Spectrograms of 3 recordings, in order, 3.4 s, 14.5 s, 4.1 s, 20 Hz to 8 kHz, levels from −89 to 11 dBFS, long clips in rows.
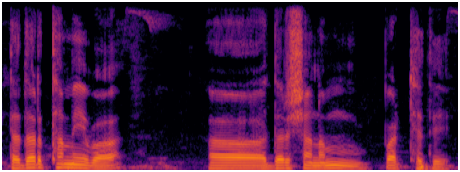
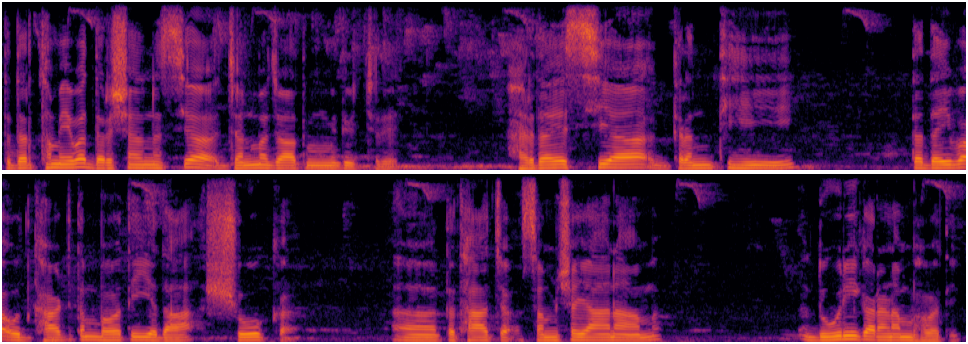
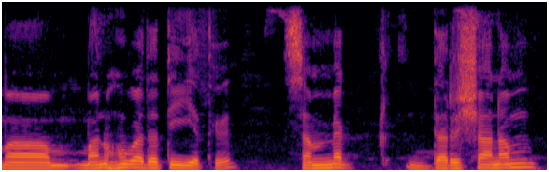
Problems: none marked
